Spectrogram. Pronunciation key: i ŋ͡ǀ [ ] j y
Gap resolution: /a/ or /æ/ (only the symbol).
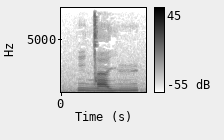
æ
